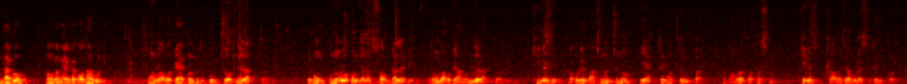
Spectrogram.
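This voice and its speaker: An actor playing a family doctor who firmly tells the family to calm down and gives instructions. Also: male voice, mid-range voice, fast, a crowd in the background, lightly acted. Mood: calm advice. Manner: keeps ordering others to calm down. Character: brisk male family doctor, firm and calming. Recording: roomy, distant home recording.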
